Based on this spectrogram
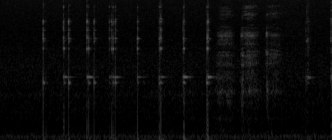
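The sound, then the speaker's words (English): A ceramic mug with water in it being handled: about a dozen light, sharp clinks and taps at an uneven pace, fairly quiet, over a low steady hum with no voices. “I have a mug, a ceramic mug in front of me.”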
